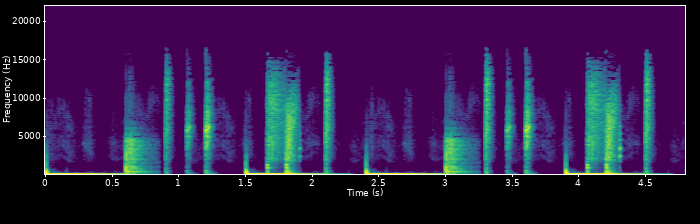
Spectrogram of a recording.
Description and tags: udarach 100bpm
100 bpm hiphop/breakbeat loop, subbassed basedrum and 2 snares, done by me around 2001.
100bpm, beat, breakbeat, hiphop, loop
